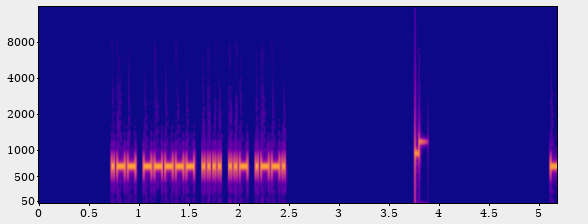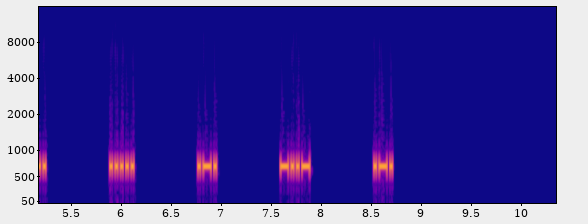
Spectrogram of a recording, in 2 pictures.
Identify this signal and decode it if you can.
Morse code, heard as a keyed tone, about 44 wpm, spaced as for 19 wpm, 700 Hz. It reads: W0HUP N5RXR
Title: USA Call Signs - 5 Characters - 8x Character Spacing - 45wpm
